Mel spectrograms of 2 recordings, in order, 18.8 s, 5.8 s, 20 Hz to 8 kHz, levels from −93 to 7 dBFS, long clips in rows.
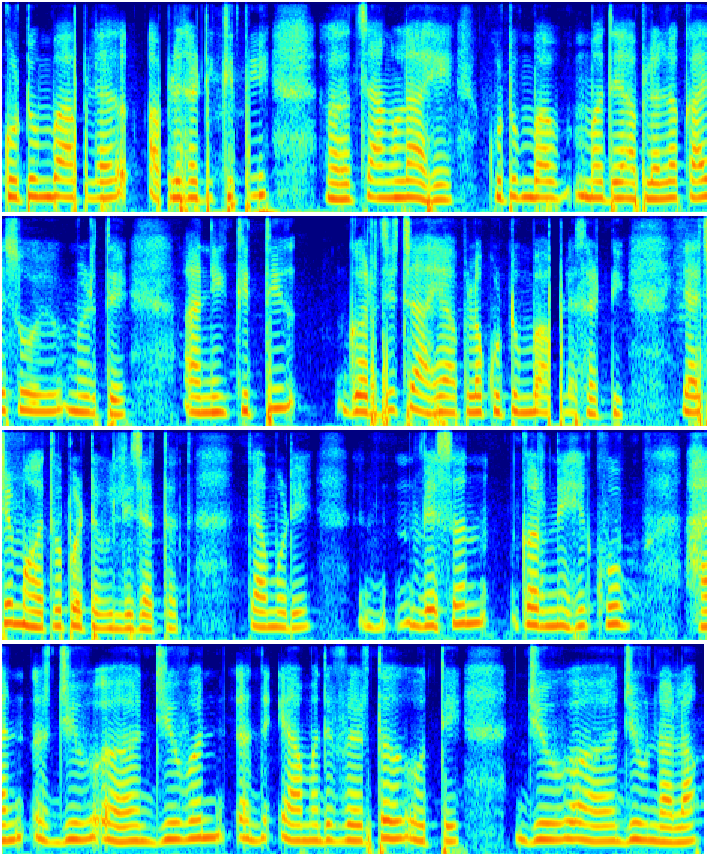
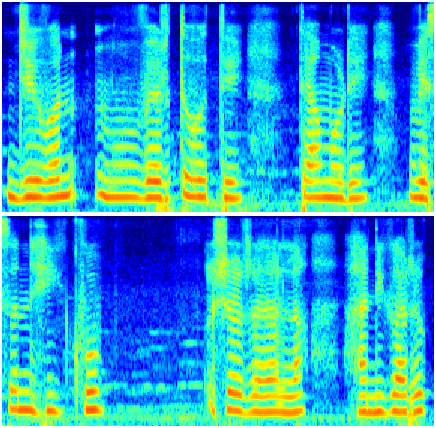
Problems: none marked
